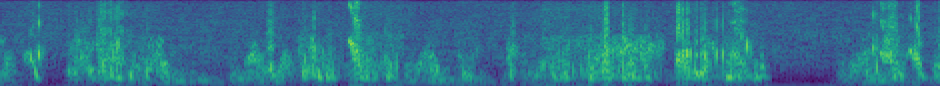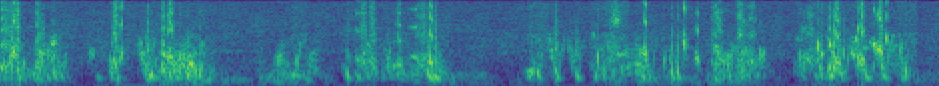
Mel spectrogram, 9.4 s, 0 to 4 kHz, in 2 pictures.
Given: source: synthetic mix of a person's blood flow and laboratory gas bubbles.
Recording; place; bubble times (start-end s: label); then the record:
Doppler ultrasound of blood flow; precordium
0.00-0.02 s: bubbles
0.11-0.23 s: bubbles
0.31-0.77 s: bubbles
1.26-1.39 s: bubbles
1.47-2.01 s: bubbles
2.26-2.41 s: bubbles
2.52-2.59 s: bubbles
2.62-3.32 s: bubbles
3.37-3.85 s: bubbles
4.33-5.06 s: bubbles
5.12-5.78 s: bubbles
6.14-6.23 s: bubbles
6.38-6.94 s: bubbles
7.29-7.84 s: bubbles
7.86-8.54 s: bubbles
8.65-9.28 s: bubbles
From the record:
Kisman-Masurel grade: 343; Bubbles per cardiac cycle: rolling drumbeat, 9 or more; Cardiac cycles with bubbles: 100%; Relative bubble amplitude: loud (0.450 to 0.775); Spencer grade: 3 (all of the cardiac periods contain showers or single bubble signals, but not dominating or overriding the cardiac motion signals); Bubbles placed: anywhere in the cardiac cycle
